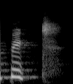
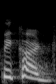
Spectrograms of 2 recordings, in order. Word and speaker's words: picked: Peter Piper picked. Not picked. Not Pickard, right? Picked.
